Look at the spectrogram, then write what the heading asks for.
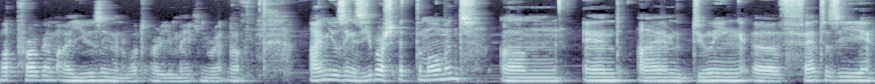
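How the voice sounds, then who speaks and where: Someone speaks in a German accent at a fairly slow pace, with noticeable background noise. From Germany. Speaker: 3D artist streamer. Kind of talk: live stream tutorial chat. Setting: live stream. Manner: hesitant, many fillers.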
